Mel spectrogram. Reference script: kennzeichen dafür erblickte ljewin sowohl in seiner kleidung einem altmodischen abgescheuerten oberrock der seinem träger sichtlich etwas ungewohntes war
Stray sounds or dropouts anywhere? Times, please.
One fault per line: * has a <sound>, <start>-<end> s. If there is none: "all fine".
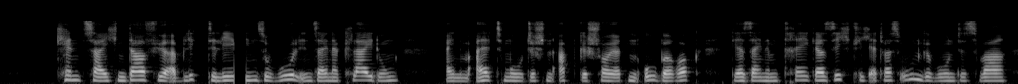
* has a dropout, 2.3-2.5 s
